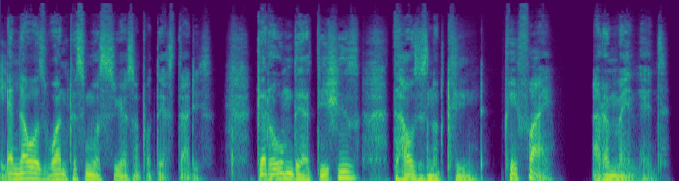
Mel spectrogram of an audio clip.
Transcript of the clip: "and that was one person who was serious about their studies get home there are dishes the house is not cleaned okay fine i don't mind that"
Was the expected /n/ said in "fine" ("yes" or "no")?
no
